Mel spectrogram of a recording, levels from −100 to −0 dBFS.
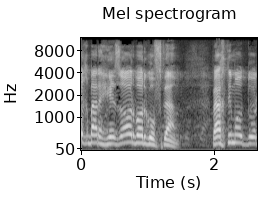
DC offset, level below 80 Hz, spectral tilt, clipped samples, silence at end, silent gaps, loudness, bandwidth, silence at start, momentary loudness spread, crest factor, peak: under 0.1%; -68 dBFS; -2.5 dB/octave; under 0.1%; 0 s; none; -17 LUFS; 12 kHz; 0 s; 5 LU; 20 dB; 0 dBFS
